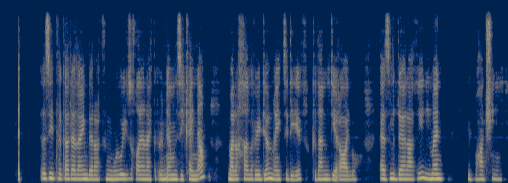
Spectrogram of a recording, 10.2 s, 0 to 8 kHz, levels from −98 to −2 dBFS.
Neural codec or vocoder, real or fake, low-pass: codec, 16 kHz, 0.5 kbps, FunCodec, trained on LibriTTS, 25 frames a second; fake; 7.2 kHz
